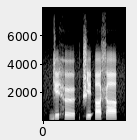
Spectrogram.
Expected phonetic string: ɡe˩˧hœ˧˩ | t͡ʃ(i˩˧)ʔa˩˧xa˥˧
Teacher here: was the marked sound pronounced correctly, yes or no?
no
